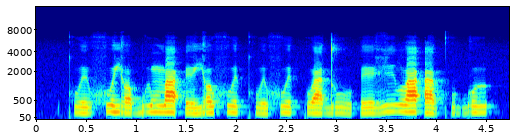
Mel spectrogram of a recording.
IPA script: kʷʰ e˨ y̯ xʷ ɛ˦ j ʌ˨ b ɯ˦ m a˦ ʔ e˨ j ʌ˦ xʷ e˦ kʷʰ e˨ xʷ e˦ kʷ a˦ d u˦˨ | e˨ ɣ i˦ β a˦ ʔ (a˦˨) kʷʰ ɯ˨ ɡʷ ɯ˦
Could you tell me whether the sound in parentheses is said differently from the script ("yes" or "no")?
yes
